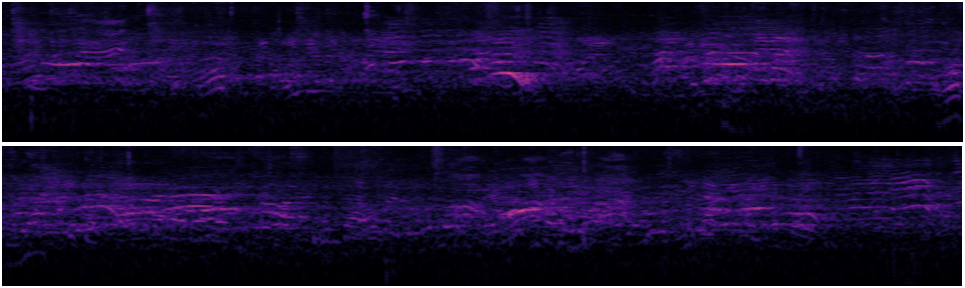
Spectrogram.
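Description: Indistinct chatter of many people talking at once, with a louder nearby voice briefly standing out about four seconds in.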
